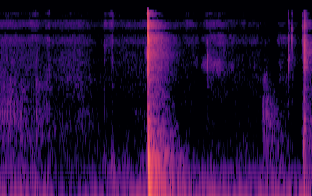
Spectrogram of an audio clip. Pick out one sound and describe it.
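A small bottle is set down on a metal counter with a knock.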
